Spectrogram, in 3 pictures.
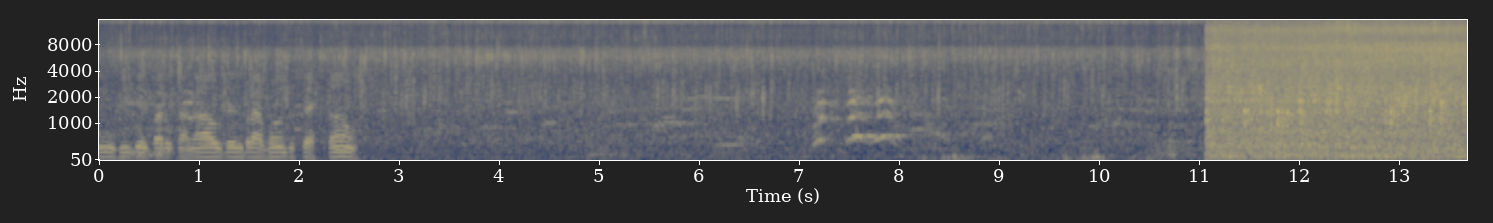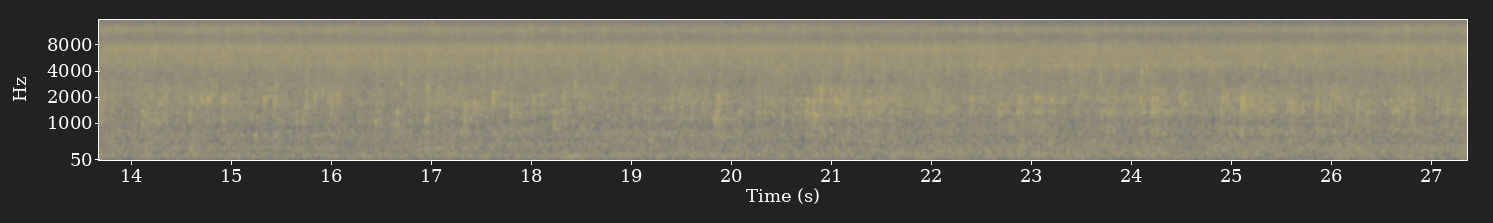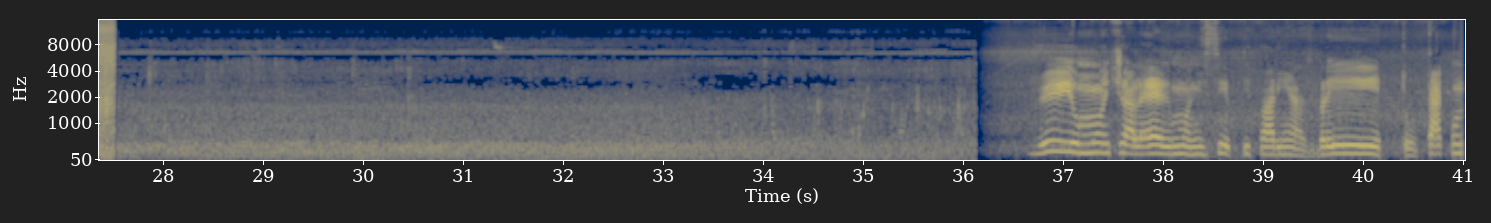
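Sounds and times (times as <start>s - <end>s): heavy rain falling: 8.0s - 27.6s.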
